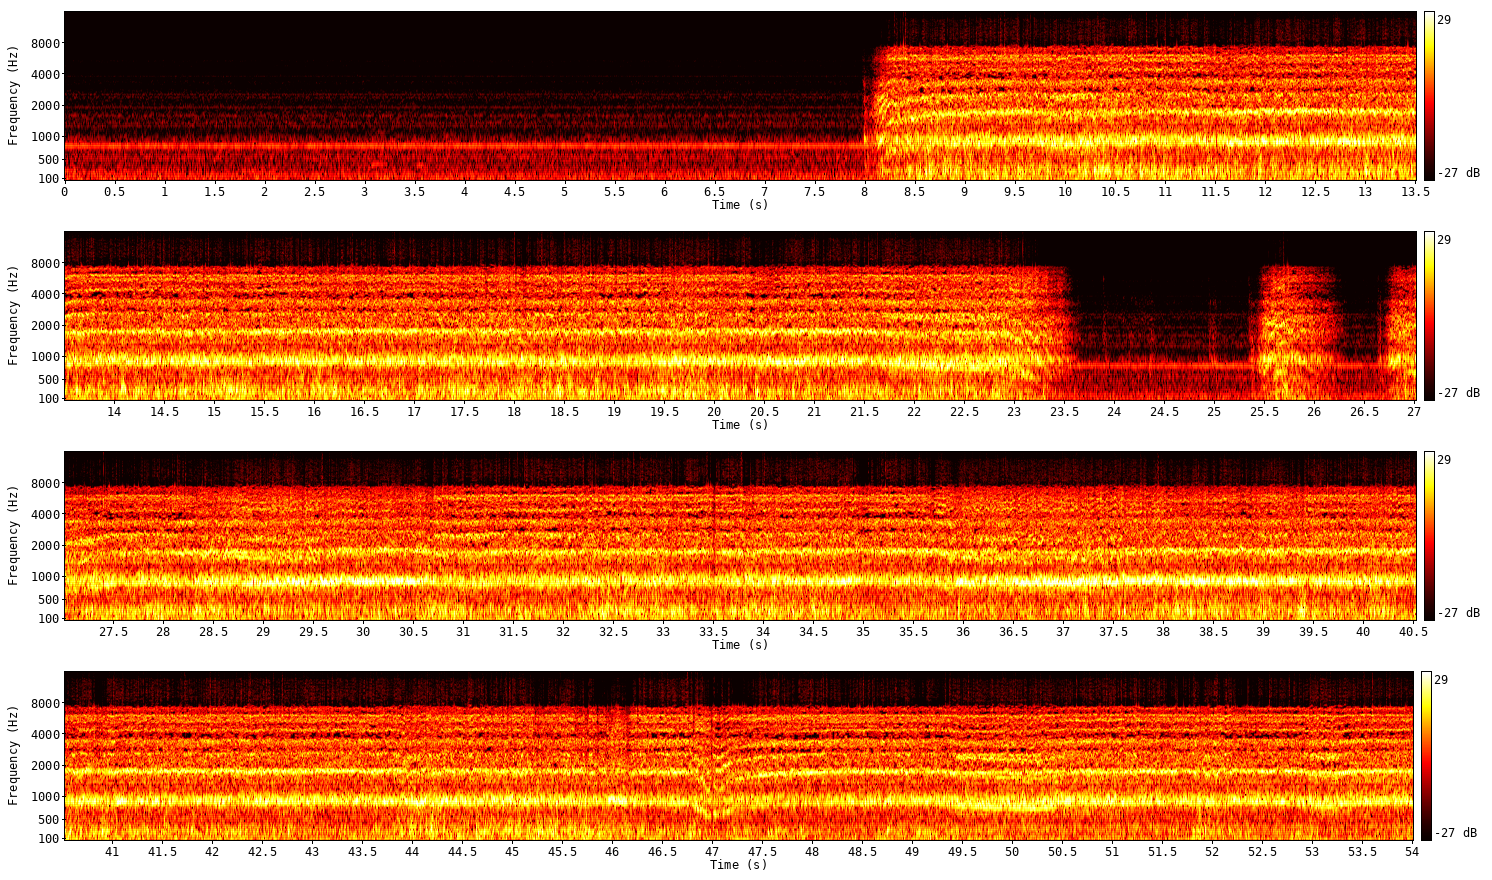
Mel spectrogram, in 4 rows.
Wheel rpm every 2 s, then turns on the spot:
0, 0, 0, 0, 170, 230, 230, 230, 230, 230, 230, 120, 10, 90, 220, 230, 230, 230, 220, 230, 230, 230, 230, 220, 230, 230, 230.
none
